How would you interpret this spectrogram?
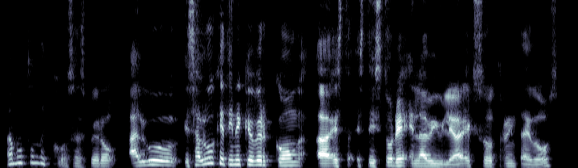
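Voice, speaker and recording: A man's voice: fairly high pitch, expressive, a little fast, no room sound, lo-fi sound. A young man born in Canada, preaching a sermon to a livestream audience in a conversational way, with fillers and restarts. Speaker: pastor.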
